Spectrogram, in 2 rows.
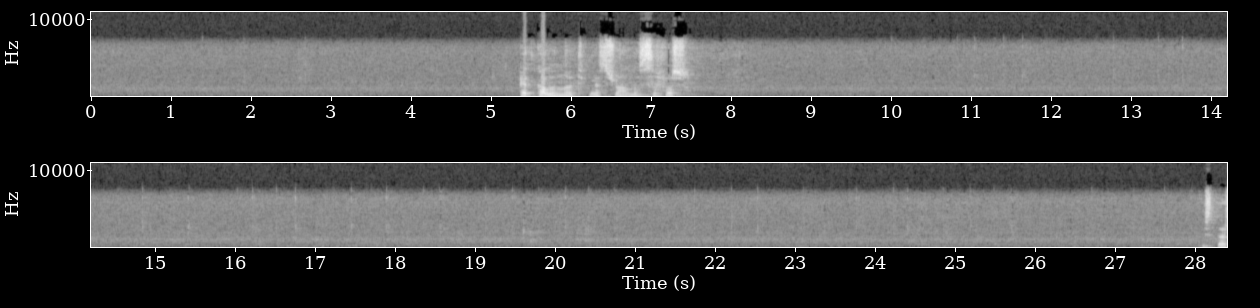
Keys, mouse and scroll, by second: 1.5-2.8 drag, 2.8-7.4 drag, 10.1-19.9 drag, 19.9 alt+click, 20.5 click, 21.7 right click, 22.6 click, 23.5 click, 25.3 click, 27.7-28.4 drag.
